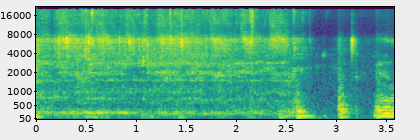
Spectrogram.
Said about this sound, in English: I'm going to wet my face again here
